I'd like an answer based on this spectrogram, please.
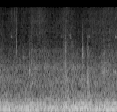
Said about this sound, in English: Driving through the Kalahari veld with half a pig on a rope behind a pickup truck. Not very far behind a pickup truck. Not terribly far behind a pickup truck.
